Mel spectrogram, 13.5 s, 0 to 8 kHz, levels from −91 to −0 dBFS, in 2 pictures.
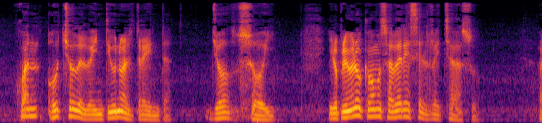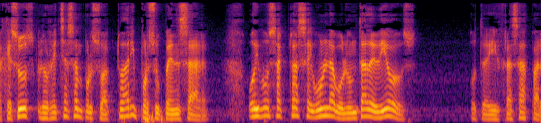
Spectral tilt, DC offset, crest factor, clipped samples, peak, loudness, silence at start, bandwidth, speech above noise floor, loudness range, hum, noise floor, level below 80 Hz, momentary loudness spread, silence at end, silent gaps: -5 dB/octave; under 0.1%; 20 dB; under 0.1%; 0 dBFS; -19 LUFS; 0.2 s; 7.6 kHz; 37 dB; 3 LU; none; -56 dBFS; -46 dBFS; 14 LU; 0 s; none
